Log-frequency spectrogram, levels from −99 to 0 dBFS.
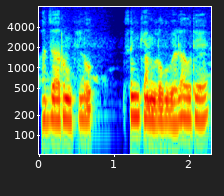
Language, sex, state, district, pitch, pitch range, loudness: Rajasthani, female, Rajasthan, Churu, 175 Hz, 170-180 Hz, -17 LUFS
